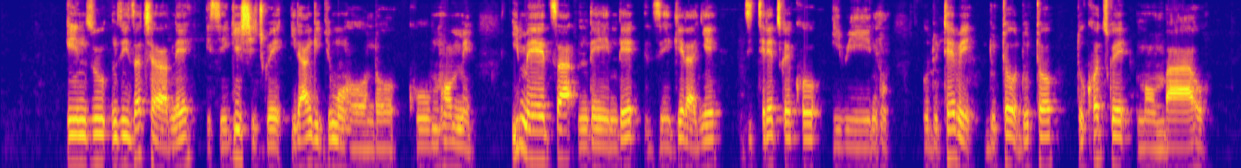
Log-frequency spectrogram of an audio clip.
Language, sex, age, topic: Rundi, male, 25-35, education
